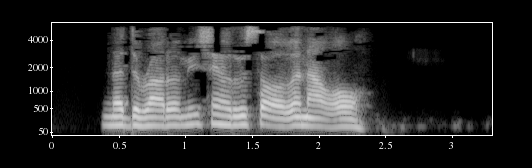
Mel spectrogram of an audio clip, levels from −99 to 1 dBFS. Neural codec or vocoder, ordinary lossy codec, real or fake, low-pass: codec, 16 kHz, 1 kbps, X-Codec, HuBERT features, trained on balanced general audio; MP3, 24 kbps; fake; 5.4 kHz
